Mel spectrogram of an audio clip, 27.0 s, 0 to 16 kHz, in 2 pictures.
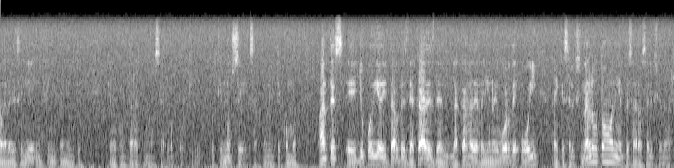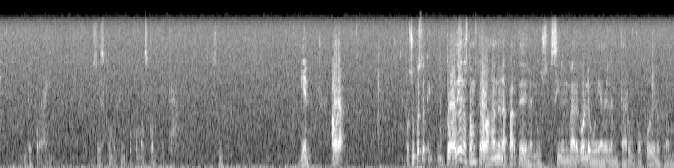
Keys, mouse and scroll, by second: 0.8 click, 5.0-6.3 drag, 13.7-19.6 drag, 20.6 click, 21.4 ctrl+scroll up 2, 26.2 click.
